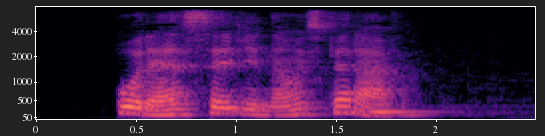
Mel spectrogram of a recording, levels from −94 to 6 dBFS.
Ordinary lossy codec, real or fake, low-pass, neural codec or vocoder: MP3, 48 kbps; real; 7.2 kHz; none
